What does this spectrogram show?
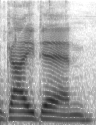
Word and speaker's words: Gaiden: a second here but resident evil gaiden which apparently somebody told me that's how you're supposed to pronounce it this game was actually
